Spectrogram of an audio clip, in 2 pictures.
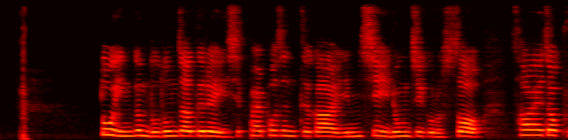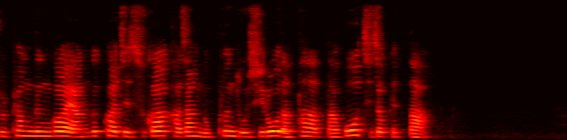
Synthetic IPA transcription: t͈oinɡɯmnodoŋd͡ʑadɯɾe̞iɕʰipʰaɭpʰʌsʰe̞ntʰɯɡaimɕʰiːɾjoŋd͡ʑiɡɯɾos͈ʌ | sʰawe̞d͡ʑʌk̚p͈uɭpʰjʌŋdɯŋɡwajaŋɡɯkʰwat͡ɕisʰuɡakad͡ʑaŋnopʰɯntoɕʰiɾonatʰanat̚t͈aɡot͡ɕid͡ʑʌkʰe̞t̚t͈a

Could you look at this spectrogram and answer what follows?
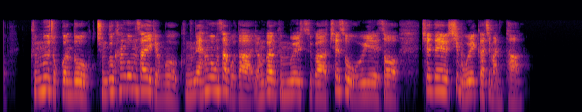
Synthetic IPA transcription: kɯmːud͡ʑok͈wʌndot͡ɕuŋɡuk̚haŋɡoŋsʰae̞kjʌŋukuŋne̞ɦaŋɡoŋs̬ʰabodajʌŋɡwankɯmːuɭs͈uɡat͡ɕʰwe̞sʰoːiɾe̞sʰʌt͡ɕʰwe̞de̞ɕʰiboiɭk͈ad͡ʑimantʰa

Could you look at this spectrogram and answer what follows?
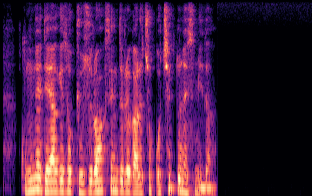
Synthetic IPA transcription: kuŋne̞te̞ɦaɡe̞s̬ʰʌkjosʰuɾohak̚s͈e̞ŋdɯɾɯɭkaɾɯt͡ɕʰʌk̚k͈ot͡ɕʰe̞k̚t͈onɦe̞s͈ɯmɲida

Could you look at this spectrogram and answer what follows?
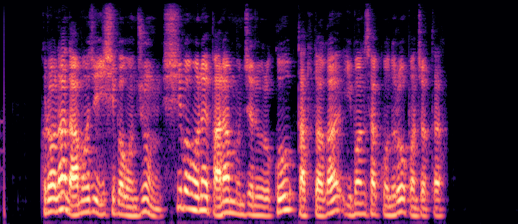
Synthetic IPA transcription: kɯɾʌnanamʌd͡ʑiːɕʰibʌɡʌnd͡ʑuŋɕʰibʌɡʌnepanɦanmund͡ʑe̞ɾɯuɭk͈ʰotatʰudaɡaibʌnsʰak͈ʌnɯɾopʌnd͡ʑʌt̚t͈a

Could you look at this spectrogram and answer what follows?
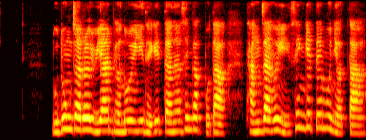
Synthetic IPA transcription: nodoŋd͡ʑaɾɯɭɥiɦanp̬jʌnɦoiɲit̬we̞ɡe̞t̚t͈anɯnsʰe̞ŋɡak̚p͈oda | taŋd͡ʑaŋɯisʰe̞ŋɡe̞t͈e̞muɲiʌt̚t͈a

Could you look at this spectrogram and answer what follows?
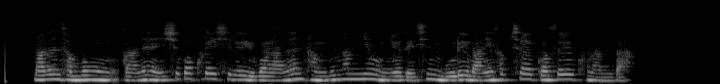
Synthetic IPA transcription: manɯnt͡ɕʌmboŋɡanɯnɕʰiɡʌkʰɯɾeɕʰiɾɯjubaɾɦanɯntaŋbɯnhamɲuɯmɲodwe̞ɕʰinmuɾɯɭmaɲis̬ʰʌp̚t͡ɕʰiɦaɭk͈ʌsʰɯɭkʌnɦanda

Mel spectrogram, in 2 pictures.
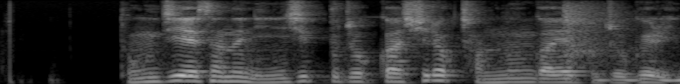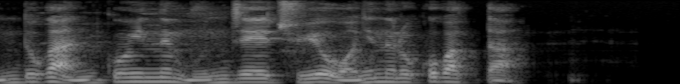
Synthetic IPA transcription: toŋd͡ʑie̞sʰʌnɯninɕ̬ʰik̚p͈ud͡ʑok̚k͈waɕʰiɾjʌk̚t͡ɕʌnmunɡwae̞pud͡ʑoɡɯɾindoɡaːnk͈oinːɯnmund͡ʑe̞ːt͡ɕujowʌɲinɯɾok͈obat̚t͈a

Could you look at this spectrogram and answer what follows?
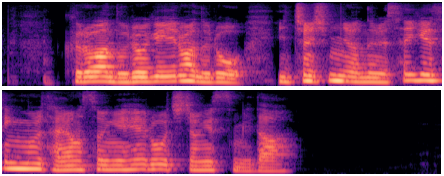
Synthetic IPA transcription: kɯɾʌɦanːoɾjʌɡe̞iɾwanɯɾo | it͡ɕʰʌnɕʰimɲʌnɯɭsʰe̞ɡe̞sʰe̞ŋmuɭtajaŋs͈ʌŋeɦe̞ɾot͡ɕid͡ʑʌŋɦe̞s͈ɯmɲida

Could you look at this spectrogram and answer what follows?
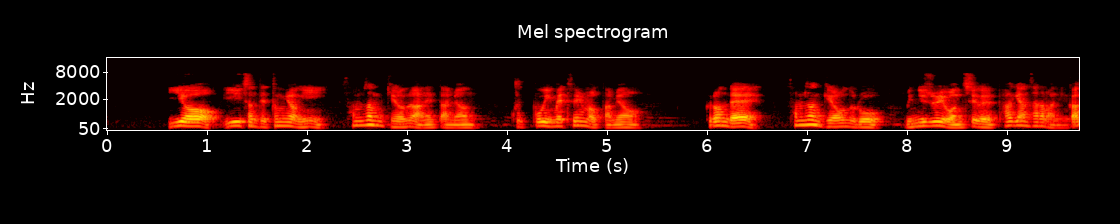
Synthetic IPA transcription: ijʌit͡ɕʰʌnte̞tʰoŋɲʌŋi | sʰamsʰankewʌnɯɭanɦe̞t̚t͈a̰mjʌn | kuk̚p͈uime̞tʰɯɾimʌt̚t͈amjʌ | kɯɾʌnde̞ | sʰamsʰanke̞wʌnɯɾo | miɲːud͡ʑuiwʌnt͡ɕʰiɡɯɭpʰaɡiɦansʰaɾama̰ɲinɡa̰

